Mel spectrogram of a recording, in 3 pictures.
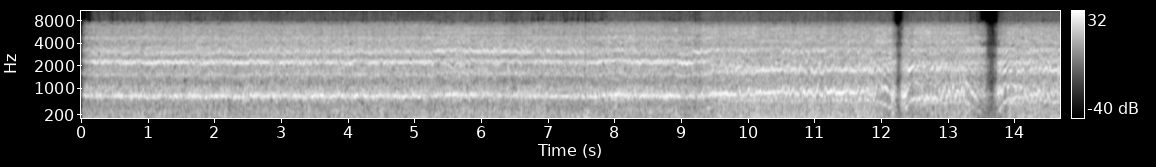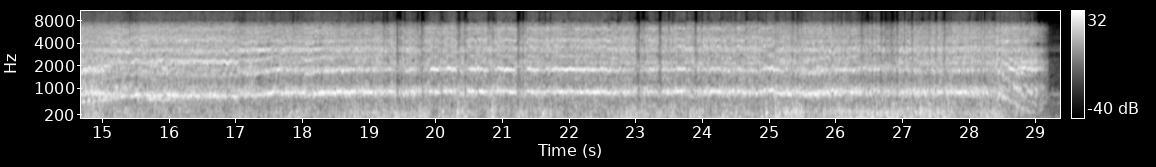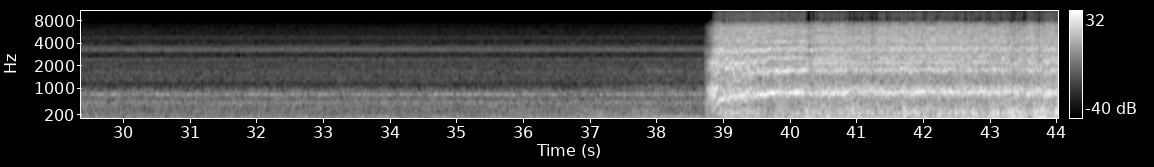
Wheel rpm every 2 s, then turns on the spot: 200, 200, 200, 200, 190, 190, 120, 170, 210, 230, 240, 230, 230, 230, 90, 0, 0, 0, 0, 80, 230, 230.
none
